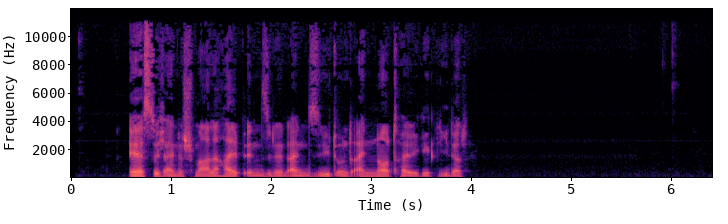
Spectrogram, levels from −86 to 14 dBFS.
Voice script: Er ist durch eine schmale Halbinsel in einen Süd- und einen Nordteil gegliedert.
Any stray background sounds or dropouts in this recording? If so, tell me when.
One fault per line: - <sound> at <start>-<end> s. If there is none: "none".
none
